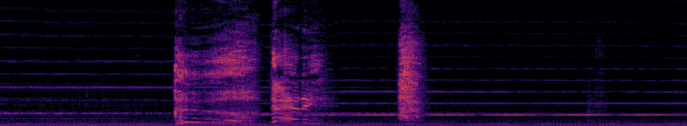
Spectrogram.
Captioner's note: gasps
